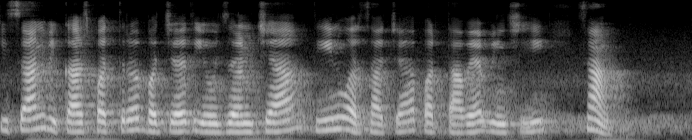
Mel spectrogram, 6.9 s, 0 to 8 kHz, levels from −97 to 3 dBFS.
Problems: constant background noise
